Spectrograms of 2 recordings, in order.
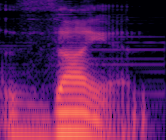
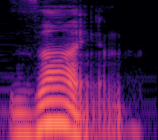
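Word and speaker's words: זין: Today we're going over the 7th letter of the Hebrew alphabet, called Zayin. But I should probably note that sometimes people will pronounce it as Zine.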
